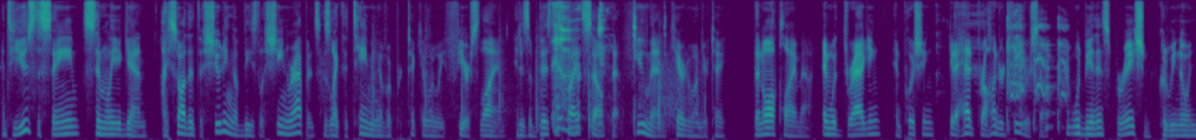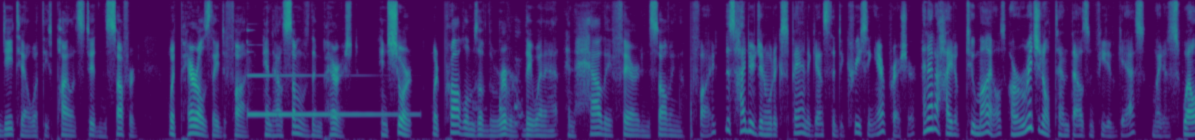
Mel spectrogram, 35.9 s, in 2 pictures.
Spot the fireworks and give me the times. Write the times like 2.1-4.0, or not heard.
4.8-10.6.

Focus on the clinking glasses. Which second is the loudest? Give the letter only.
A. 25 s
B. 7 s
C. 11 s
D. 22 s
D.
